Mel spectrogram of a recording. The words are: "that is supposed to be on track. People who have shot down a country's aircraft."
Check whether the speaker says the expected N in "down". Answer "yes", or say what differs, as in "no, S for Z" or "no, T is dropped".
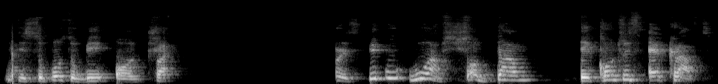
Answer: yes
